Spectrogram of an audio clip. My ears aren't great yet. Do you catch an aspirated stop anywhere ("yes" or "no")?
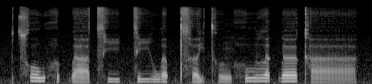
yes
